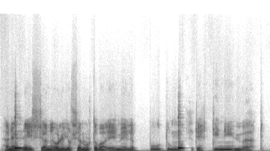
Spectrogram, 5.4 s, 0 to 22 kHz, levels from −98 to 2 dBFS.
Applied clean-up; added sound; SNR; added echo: neural mask model RNNoise.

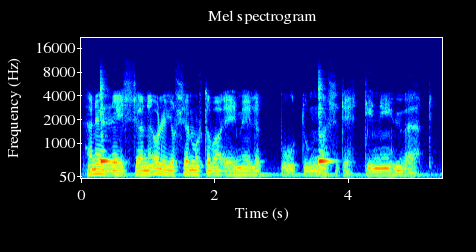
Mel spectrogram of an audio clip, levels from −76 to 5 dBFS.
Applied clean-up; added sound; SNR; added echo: none; Cowbell; -1 dB; none.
